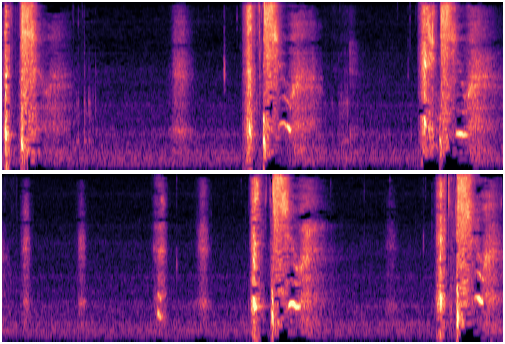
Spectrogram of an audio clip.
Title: Really bad sneezing fit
